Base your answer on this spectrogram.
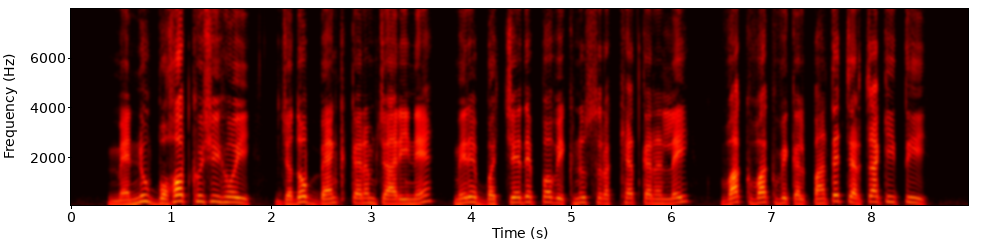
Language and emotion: Punjabi, happy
